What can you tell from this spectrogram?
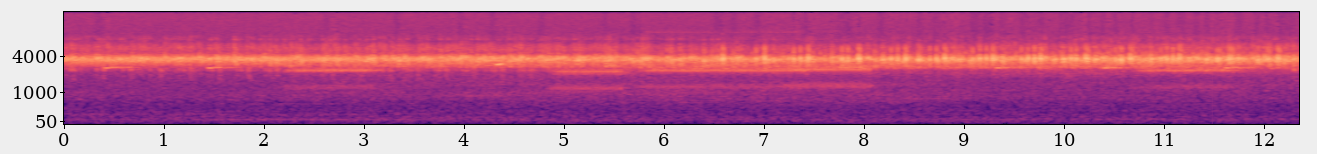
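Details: Swamp at night in North Carolina backwoods with tree frogs: a constant high pulsing chorus and several shorter buzzing trills, each about a second long, scattered through, above a faint low hum.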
